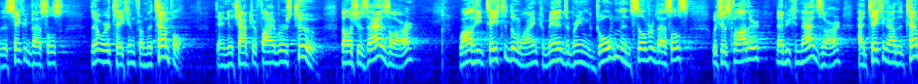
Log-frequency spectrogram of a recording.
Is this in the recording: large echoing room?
yes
